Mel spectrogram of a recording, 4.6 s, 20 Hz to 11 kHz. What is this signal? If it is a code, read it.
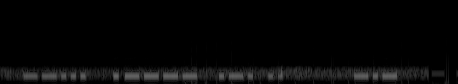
Morse code, heard as a keyed tone, about 25 wpm, spaced as for 21 wpm, 350 Hz. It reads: 71 RI K
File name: contests / ss-cw-k5tr-op-n5rz -0200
